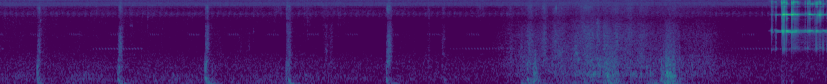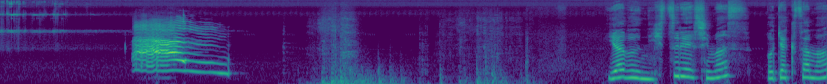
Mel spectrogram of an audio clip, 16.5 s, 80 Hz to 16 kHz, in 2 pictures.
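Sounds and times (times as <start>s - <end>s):
soft rustling: 0.0s - 9.3s, 11.1s - 15.6s
chime-like tone: 7.8s - 9.6s
Bengal cat meowing: 9.6s - 10.7s
thuds: 11.1s - 13.9s
speech: 14.4s - 16.5s.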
